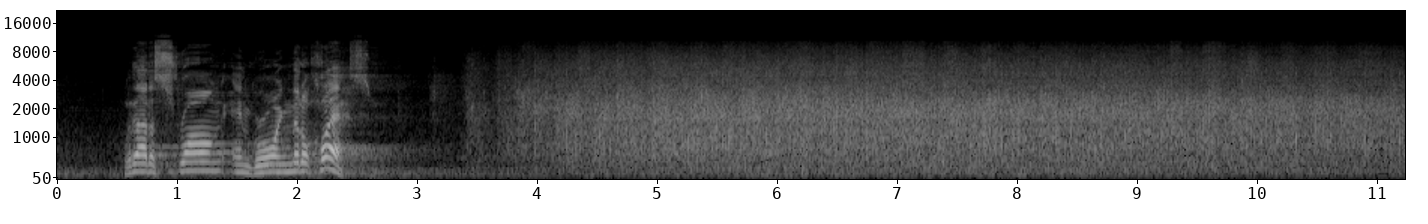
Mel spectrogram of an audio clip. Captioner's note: applause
